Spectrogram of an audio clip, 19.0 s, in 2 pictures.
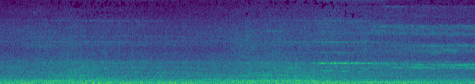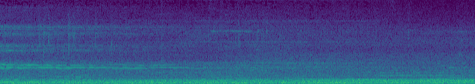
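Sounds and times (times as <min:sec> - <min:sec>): train wheels rumbling on rails: 0:00.0 - 0:19.0
faint high squeal: 0:04.8 - 0:15.1.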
